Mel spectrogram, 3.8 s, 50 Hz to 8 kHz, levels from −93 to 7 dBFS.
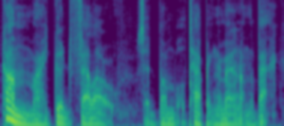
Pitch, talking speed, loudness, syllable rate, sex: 90 Hz, 190 wpm, -25 LUFS, 4.6 syllables/s, male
